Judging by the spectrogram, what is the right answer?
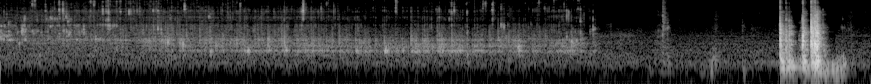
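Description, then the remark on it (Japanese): Freshly boiled water is poured steadily into a frying pan for several seconds to make Sapporo Ichiban shio ramen, a rushing splash that stops abruptly, followed by a pause and a loud metallic clunk as something is set down. “フライパンでいいかな。お湯を注いで。”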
